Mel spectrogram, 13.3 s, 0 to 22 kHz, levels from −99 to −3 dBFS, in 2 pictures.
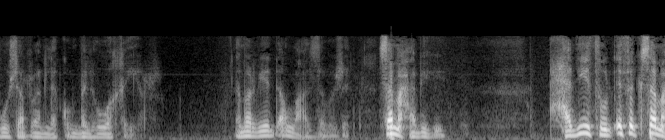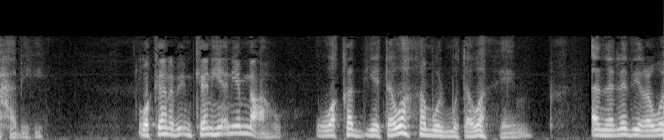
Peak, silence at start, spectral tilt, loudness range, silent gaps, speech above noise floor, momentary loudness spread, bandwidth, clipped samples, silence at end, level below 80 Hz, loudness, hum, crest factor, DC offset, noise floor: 0 dBFS; 0 s; -7 dB/octave; 4 LU; none; 39 dB; 21 LU; 7.8 kHz; under 0.1%; 0 s; -50 dBFS; -22 LUFS; none; 22 dB; under 0.1%; -61 dBFS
